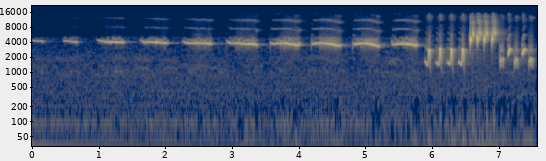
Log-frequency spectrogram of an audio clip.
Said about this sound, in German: Allerdings kann es inzwischen auch passieren, dass man mitten in der Nacht diese Stimme hört. Wiedererkannt? Genau, die Lerche war es und nicht die Nachtigall.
